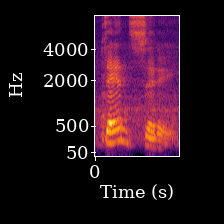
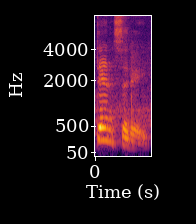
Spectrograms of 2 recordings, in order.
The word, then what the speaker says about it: density: of a stress issue density stress is on that firstable Den density now when we create primary stress we want to make that syllable longer louder clearer and also higher pitched again density density if we examine words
